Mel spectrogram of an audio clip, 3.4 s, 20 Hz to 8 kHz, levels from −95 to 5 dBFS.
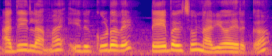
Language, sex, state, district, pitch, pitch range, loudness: Tamil, female, Karnataka, Bangalore, 230 Hz, 195-250 Hz, -15 LUFS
